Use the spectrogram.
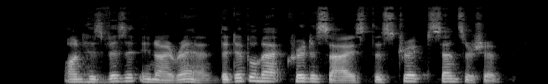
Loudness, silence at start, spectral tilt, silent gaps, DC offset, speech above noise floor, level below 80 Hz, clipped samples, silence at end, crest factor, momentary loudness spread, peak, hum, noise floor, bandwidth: -22 LUFS; 0.65 s; -5 dB/octave; none; under 0.1%; 67 dB; -62 dBFS; under 0.1%; 0.5 s; 18 dB; 6 LU; -4 dBFS; none; -89 dBFS; 16 kHz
